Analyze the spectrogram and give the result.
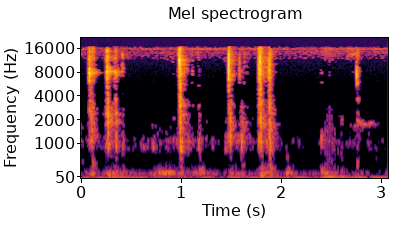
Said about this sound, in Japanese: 歌詞を検索しましょう。キーボードうるさいですね、これ。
